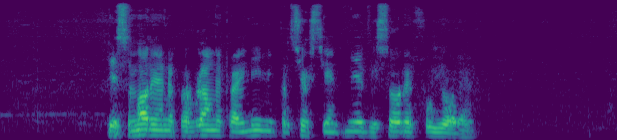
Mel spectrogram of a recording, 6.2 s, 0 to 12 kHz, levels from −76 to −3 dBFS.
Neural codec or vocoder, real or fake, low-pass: codec, 44.1 kHz, 3.4 kbps, Pupu-Codec; fake; 10.8 kHz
